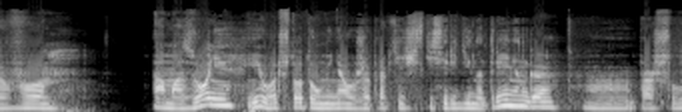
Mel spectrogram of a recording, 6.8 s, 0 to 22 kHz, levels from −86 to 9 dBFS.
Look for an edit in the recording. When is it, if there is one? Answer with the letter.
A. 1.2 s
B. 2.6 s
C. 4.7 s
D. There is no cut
D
